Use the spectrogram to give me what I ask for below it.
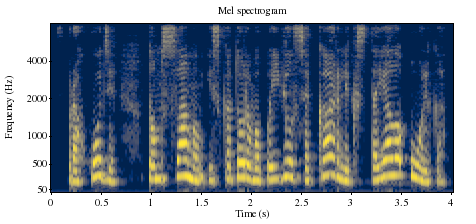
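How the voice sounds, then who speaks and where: A woman narrates a fairy tale for an audiobook. Her voice sits fairly high and she reads in a measured, expressive way. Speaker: audiobook reader. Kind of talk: storybook narration.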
